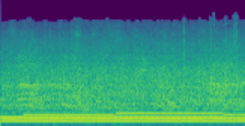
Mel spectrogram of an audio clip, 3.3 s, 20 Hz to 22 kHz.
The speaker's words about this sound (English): Applause from some of the 50,000 mourners as Pope Benedict's coffin is carried into St. Peter's Square.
